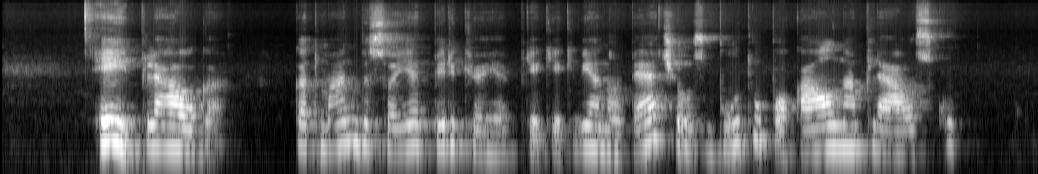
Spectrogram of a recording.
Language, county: Lithuanian, Alytus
